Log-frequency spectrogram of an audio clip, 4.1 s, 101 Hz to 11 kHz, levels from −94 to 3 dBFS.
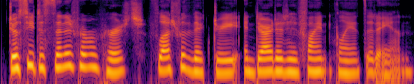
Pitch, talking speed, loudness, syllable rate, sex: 215 Hz, 215 wpm, -20 LUFS, 6.4 syllables/s, female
